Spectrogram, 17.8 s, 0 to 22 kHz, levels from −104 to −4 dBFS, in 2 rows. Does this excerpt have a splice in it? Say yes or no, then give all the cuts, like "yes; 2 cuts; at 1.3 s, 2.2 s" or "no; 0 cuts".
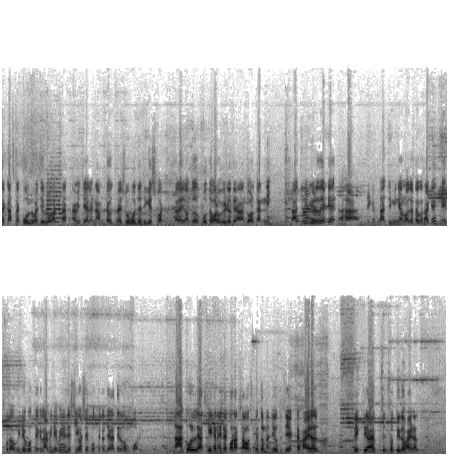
no; 0 cuts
